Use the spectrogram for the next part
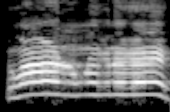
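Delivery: high, very loud mock wail; acted desperate yell. Believer pleading with God, acted desperate yell. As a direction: howl a plea to God. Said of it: "Saudara boleh teriak".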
